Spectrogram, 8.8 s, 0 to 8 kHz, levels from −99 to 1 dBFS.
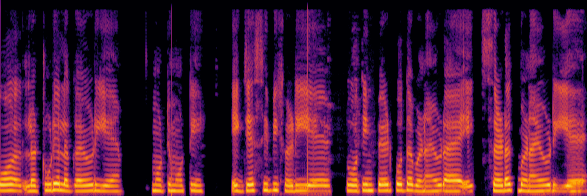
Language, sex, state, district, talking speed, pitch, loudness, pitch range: Marwari, female, Rajasthan, Nagaur, 135 wpm, 230 Hz, -17 LUFS, 220-240 Hz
